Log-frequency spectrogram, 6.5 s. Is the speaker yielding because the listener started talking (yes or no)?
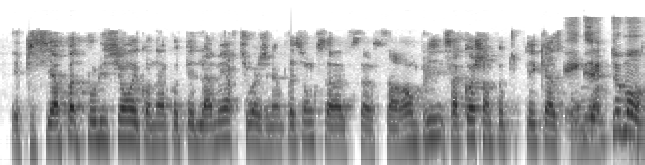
yes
